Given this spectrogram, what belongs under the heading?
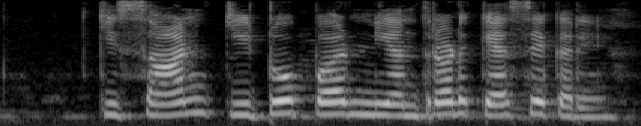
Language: Hindi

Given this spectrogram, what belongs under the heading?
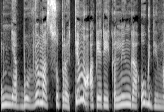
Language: Lithuanian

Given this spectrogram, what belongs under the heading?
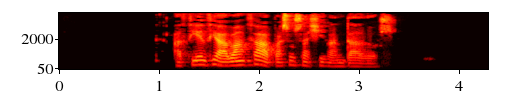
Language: Galician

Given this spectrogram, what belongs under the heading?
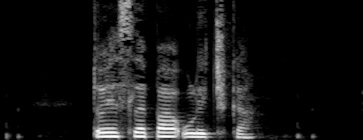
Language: Czech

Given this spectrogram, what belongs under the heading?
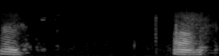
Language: Malayalam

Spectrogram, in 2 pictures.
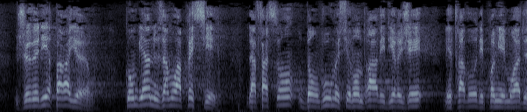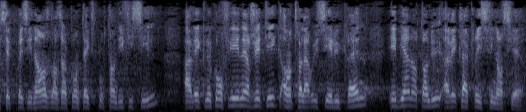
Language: French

